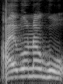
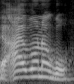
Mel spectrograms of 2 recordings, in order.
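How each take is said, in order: First: The words are reduced and run together quickly. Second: The same.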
